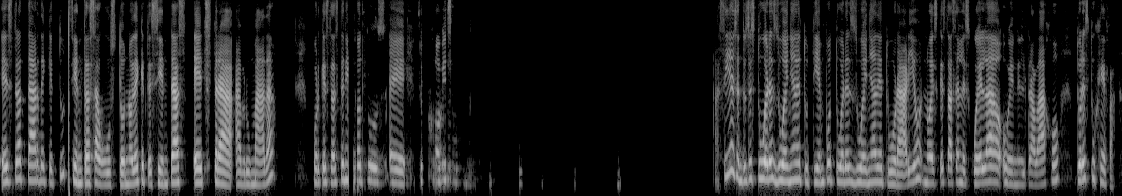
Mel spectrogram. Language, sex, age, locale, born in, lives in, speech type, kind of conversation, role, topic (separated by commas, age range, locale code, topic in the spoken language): Spanish, female, 40-44, es-MX, Mexico, United States, conversation, advice, advisor, ¿Cómo puedo equilibrar mis hobbies con mis responsabilidades diarias?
